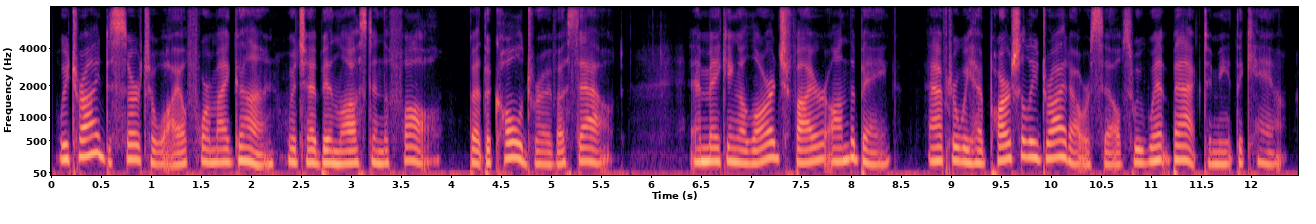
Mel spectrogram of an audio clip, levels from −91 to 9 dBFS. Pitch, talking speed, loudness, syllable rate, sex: 190 Hz, 205 wpm, -16 LUFS, 4.7 syllables/s, female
